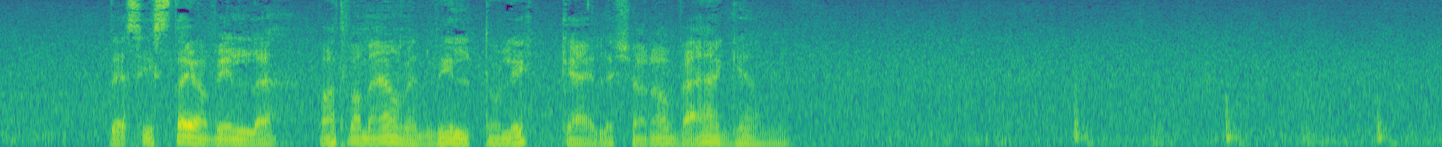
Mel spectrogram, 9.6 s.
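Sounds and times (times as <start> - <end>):
rain drumming on a car: 0.0 - 9.6
speech: 0.7 - 5.4
windshield wiper thumps: 6.4 - 9.6.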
